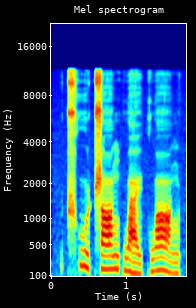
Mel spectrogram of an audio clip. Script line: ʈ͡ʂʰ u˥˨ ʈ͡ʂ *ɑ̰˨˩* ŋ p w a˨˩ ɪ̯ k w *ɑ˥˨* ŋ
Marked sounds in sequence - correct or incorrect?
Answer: incorrect: ɑ˦, correct

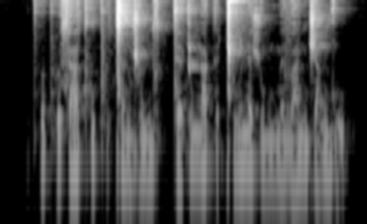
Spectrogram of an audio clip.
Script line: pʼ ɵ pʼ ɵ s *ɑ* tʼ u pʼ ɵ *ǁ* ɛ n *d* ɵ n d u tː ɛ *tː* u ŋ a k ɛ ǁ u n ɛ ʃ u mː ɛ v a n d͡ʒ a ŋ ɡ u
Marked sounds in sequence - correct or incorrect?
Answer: incorrect: a, incorrect: ǀ, incorrect: d͡ʒ, incorrect: ʈ

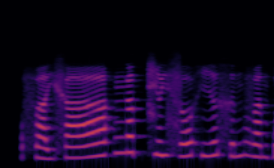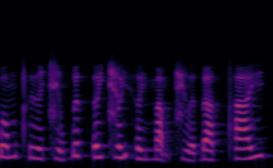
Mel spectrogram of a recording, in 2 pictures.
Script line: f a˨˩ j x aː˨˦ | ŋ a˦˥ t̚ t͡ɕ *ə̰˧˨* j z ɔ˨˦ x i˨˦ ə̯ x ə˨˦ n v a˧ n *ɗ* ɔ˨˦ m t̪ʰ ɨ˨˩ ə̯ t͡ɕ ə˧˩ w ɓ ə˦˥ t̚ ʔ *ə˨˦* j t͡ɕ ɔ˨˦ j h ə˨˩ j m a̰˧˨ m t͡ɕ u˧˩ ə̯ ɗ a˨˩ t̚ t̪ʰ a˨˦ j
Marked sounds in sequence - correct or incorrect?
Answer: incorrect: ə˧, incorrect: ɓ, correct

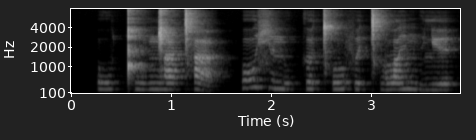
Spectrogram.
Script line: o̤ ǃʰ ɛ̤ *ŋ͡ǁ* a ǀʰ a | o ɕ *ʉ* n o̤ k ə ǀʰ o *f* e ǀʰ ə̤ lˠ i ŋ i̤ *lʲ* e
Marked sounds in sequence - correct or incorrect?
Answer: correct, incorrect: ɨ, correct, correct

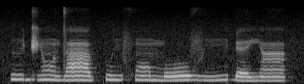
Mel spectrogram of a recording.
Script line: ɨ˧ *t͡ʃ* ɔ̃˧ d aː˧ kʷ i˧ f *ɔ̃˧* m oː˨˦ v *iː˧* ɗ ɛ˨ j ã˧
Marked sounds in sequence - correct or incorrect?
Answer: incorrect: d͡ʒ, correct, incorrect: iː˨˦

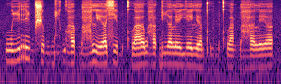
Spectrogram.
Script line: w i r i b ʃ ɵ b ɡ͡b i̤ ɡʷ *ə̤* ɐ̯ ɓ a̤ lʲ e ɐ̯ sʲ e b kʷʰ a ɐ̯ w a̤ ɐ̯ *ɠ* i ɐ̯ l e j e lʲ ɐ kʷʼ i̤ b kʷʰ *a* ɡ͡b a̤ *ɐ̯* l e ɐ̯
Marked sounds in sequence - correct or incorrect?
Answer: incorrect: a̤, correct, correct, correct

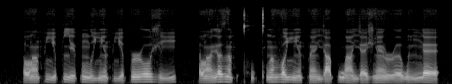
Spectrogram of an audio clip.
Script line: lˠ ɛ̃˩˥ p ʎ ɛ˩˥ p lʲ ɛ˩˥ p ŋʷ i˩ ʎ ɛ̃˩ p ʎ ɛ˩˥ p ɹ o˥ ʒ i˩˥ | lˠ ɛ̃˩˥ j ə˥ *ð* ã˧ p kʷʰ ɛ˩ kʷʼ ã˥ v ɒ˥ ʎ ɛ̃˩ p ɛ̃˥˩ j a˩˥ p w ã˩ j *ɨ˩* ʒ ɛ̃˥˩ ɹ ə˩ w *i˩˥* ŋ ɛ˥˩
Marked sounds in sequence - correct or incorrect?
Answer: correct, incorrect: ɛ˩, incorrect: ĩ˩˥

